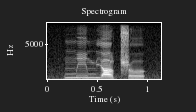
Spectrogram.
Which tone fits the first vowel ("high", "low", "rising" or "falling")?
high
